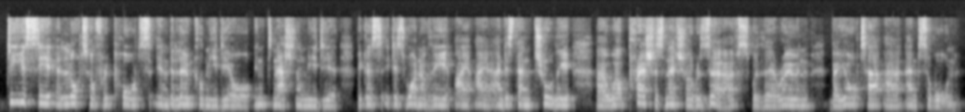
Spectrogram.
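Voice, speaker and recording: A woman's voice: on the low side, measured pace, gravelly, a little mellow. A young woman asking a lecturer a formal, polite question. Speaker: audience member asking a question.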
